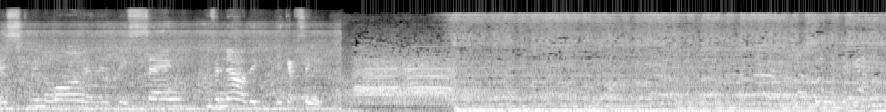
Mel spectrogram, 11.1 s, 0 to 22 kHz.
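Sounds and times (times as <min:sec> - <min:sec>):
hardcore electronic music: 0:00.0 - 0:04.3, 0:05.5 - 0:11.0
crowd: 0:00.0 - 0:11.0
heavy deep bass beat: 0:05.6 - 0:11.0.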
